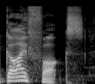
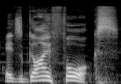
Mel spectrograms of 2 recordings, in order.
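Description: First: The surname sounds like the word fox. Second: The surname does not sound like fox. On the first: The speaker calls it wrong. "she was like, yeah, Guy Fawkes ... it's not half person, half fox" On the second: The speaker calls it right. "what are you talking about? It's Guy Fawkes"

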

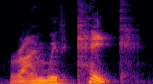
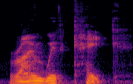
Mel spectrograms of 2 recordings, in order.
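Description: Both takes have the same delivery.

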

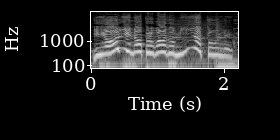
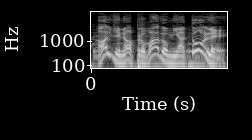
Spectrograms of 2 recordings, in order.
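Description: First: It is said in Mama Bear's medium voice. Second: It is said in Papa Bear's big voice.

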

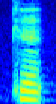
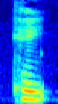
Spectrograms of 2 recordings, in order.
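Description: First: The weight falls on the following vowel. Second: The k sound is strong and heavy. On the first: This is the Japanese way of saying it. "日语着重于后面的A" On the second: This is the Chinese way of saying it. "你K 发得很重，前面重"

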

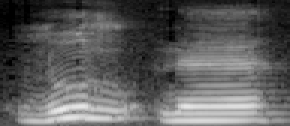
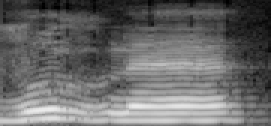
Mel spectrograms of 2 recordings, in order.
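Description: No difference in how they are said.

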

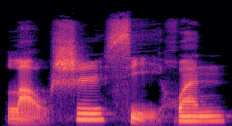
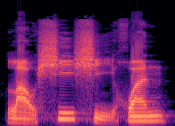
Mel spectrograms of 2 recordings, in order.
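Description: First: The two sibilant sounds are clearly different. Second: Both sibilants sound like Portuguese x. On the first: The speaker calls it right. "o professor gosta" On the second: The speaker calls it wrong. "a pronúncia típica do brasileiro"

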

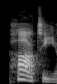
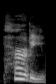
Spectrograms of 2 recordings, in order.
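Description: First: The word is said with no 'r' sound. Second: The word is said with an 'r' sound. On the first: This is the British pronunciation. "potty instead of party" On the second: This is the American pronunciation. "Americans say cart and party with an r"

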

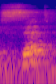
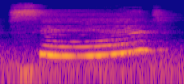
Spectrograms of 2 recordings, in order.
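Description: First: It is said in a normal conversational pitch. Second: It is said in a high-pitched voice.

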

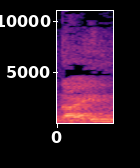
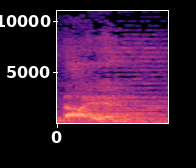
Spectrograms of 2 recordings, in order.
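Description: First: It sounds like the English word dyne. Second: It sounds like the Hindi word daayan. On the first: It names the unit of force. The speaker calls it right. "डाइन बोलो" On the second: It sounds like the word for a witch. The speaker calls it wrong. "तो डाइन मत बोलो"

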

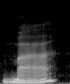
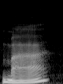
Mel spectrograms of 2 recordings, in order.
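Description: No difference in how they are said.

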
